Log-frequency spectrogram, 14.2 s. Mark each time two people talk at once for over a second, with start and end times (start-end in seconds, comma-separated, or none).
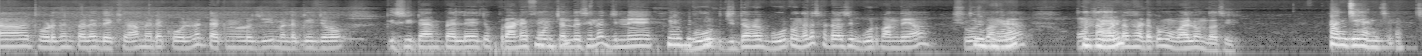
none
